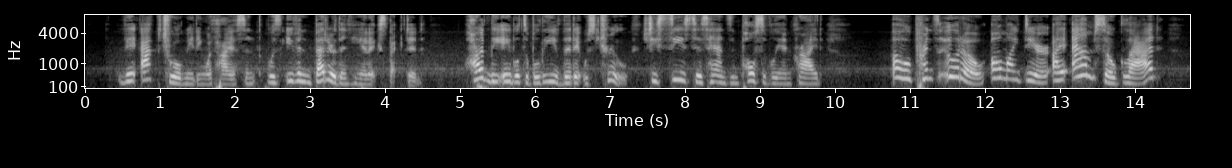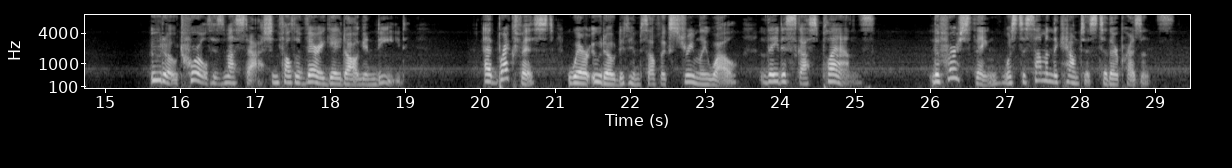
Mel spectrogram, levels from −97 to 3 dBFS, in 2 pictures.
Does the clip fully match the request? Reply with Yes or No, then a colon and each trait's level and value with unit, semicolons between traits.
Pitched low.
No: high, 230 Hz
